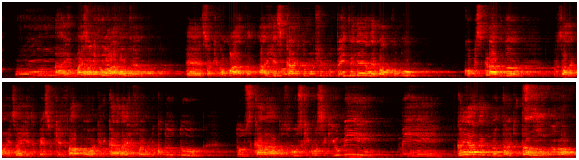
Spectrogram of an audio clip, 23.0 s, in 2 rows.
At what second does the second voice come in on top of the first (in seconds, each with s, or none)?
1.0 s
